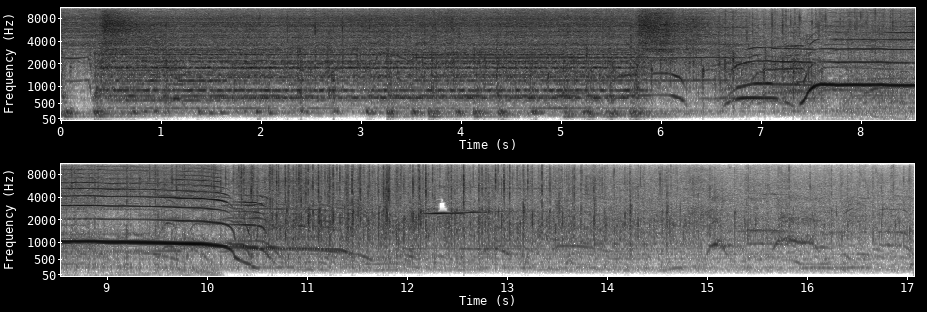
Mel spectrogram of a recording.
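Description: Drum and bugle corps brass and percussion playing loud held chords over drum patterns. About seven seconds in, the horns scoop up into a final loud sustained chord and fall off it about three seconds later. Crowd applause and cheering follow and fade.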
